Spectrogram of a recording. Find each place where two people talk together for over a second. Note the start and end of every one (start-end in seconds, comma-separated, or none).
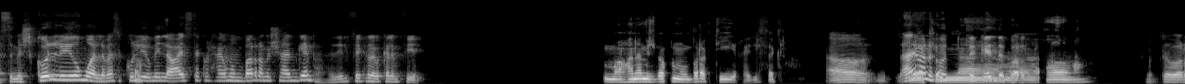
9.1-10.4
